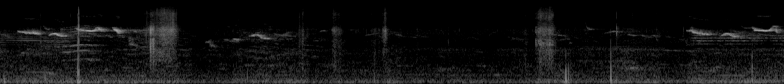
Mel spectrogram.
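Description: Small birds chirping and twittering in short high calls, clustered near the start and again near the end. Two brief hissing rustles come in between.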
